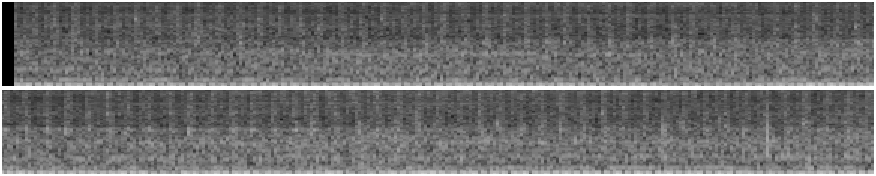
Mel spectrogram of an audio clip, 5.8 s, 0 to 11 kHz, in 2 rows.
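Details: 2019 Audi S5, engine replaced 3,000 km ago, idling: high-pressure fuel pump chatter plus a new light fast tick about three a second at the front of the engine; source unclear.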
